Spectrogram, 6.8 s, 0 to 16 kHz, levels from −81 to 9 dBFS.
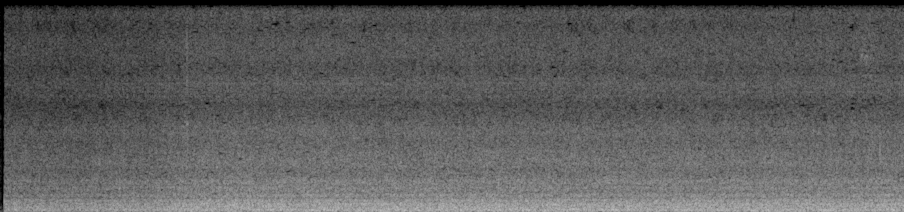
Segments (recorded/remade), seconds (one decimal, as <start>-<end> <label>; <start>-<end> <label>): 0.0-0.9 remade; 0.9-2.9 recorded; 2.9-3.6 remade; 3.6-4.3 recorded; 4.3-5.7 remade; 5.7-6.8 recorded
